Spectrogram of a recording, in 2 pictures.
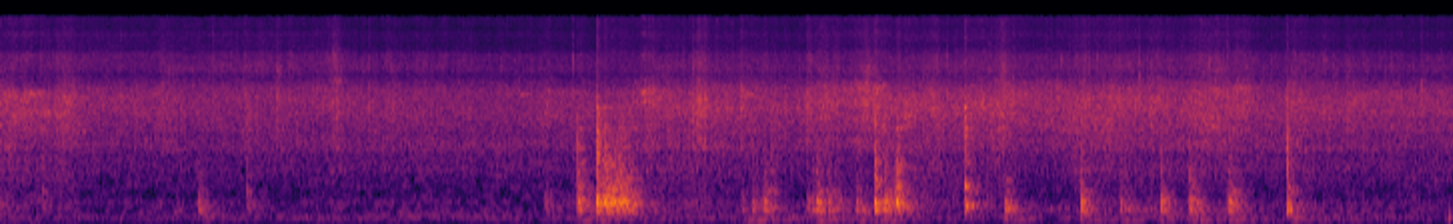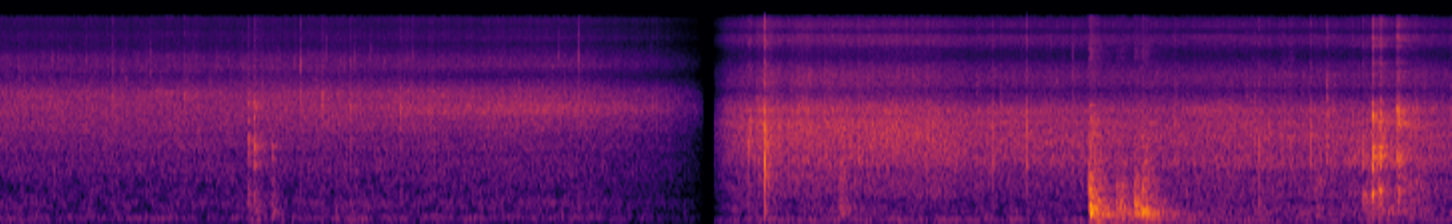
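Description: Mutton liver pieces sizzling as they fry in hot oil in a non-stick pan, with a plastic spatula scraping and turning them now and then. The sound cuts out briefly about two-thirds of the way through, and the sizzle comes back louder.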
